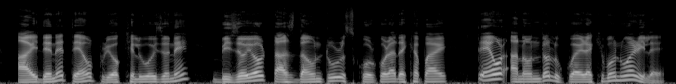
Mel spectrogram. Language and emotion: Assamese, happy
